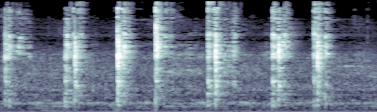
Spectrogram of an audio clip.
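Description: Chopped grilled-then-fried pork mask being mixed with onion for sisig, with seven evenly spaced sharp clinks of a utensil against a bowl or pan, close and clear over a quiet background.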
